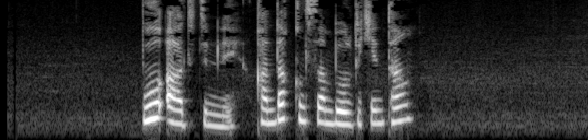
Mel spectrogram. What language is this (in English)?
Uyghur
